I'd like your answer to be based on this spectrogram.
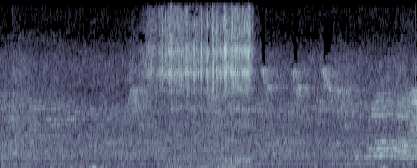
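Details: Shih Tzu dog asleep: a low rumbling snore with soft snorty breaths in a quiet room; ordinary snoring.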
